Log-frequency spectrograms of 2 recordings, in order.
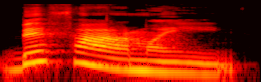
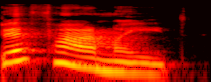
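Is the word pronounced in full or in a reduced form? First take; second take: reduced; full. First: The word is pronounced in a shortened colloquial form. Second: The word is pronounced fully, as written. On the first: "you usually hear native speakers pronounce it as" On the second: "the written form is"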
